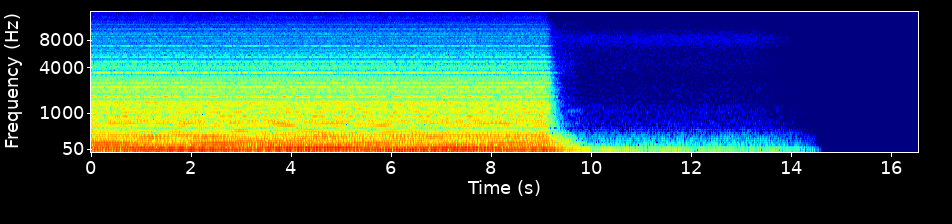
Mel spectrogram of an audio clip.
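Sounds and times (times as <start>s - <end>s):
organ playing a fugue: 0.0s - 9.3s.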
